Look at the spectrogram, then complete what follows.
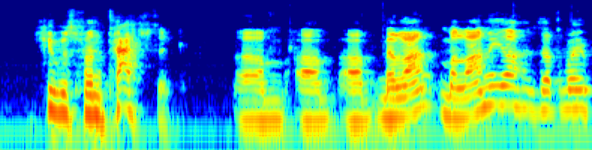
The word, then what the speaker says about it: Melania: i've ever heard she was fantastic um milan melania is that the way you pronounce her name yes um uh uh i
